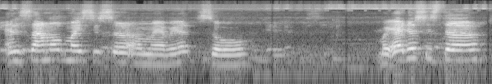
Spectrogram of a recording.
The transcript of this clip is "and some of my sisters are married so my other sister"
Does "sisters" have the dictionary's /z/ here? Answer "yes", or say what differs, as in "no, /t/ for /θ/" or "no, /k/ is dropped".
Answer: no, /z/ is dropped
